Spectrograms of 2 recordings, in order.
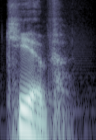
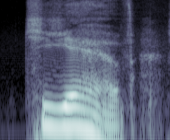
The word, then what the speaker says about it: Kyiv: and they keep calling it Kiev. – Yeah. – Kyiv. – Or Kyiv. – The capital, Kyiv. – Yeah. – Yeah. They don't know how to pronounce the freaking name of the capital of Ukraine.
